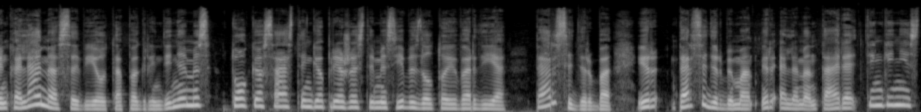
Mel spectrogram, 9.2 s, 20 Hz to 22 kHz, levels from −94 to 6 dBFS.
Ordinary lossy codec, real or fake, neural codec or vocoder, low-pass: MP3, 96 kbps; real; none; 19.8 kHz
